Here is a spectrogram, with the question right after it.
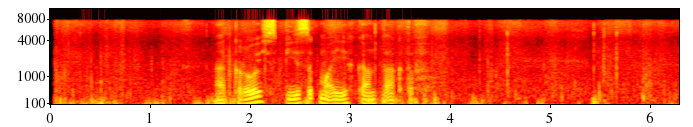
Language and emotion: Russian, neutral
